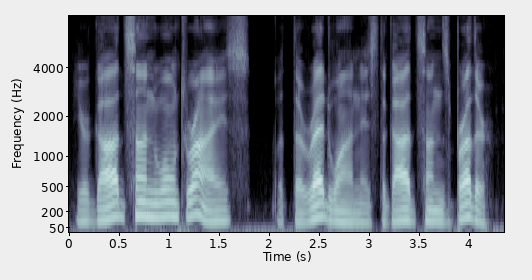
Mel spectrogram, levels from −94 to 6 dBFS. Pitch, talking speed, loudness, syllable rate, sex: 115 Hz, 165 wpm, -17 LUFS, 4.1 syllables/s, male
